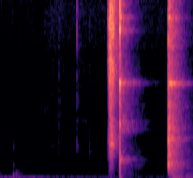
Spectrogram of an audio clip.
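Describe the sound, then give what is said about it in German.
Glasses of Schremser Vienna IP beer clink together in a toast, two quick bright knocks followed by a third ringing clink a moment later, fairly loud against a quiet background. “Servus mit dem Schremser Bier, der …. Schremser Vienna IP. Brüsterchen. Sehr zum Wohl.”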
